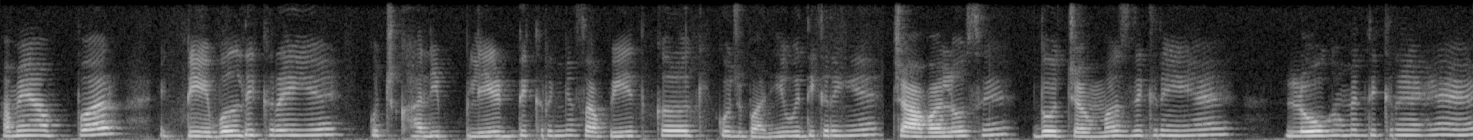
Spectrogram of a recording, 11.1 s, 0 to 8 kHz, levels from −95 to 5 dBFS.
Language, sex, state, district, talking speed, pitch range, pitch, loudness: Hindi, female, Rajasthan, Nagaur, 190 wpm, 255-300 Hz, 280 Hz, -21 LUFS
